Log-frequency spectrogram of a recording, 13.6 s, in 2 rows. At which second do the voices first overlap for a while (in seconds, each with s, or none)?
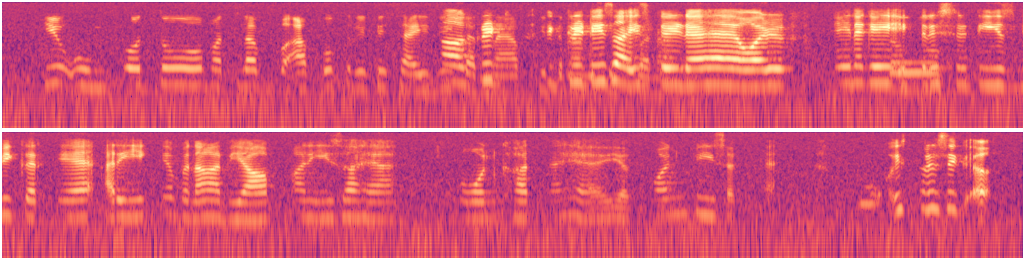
3.0 s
